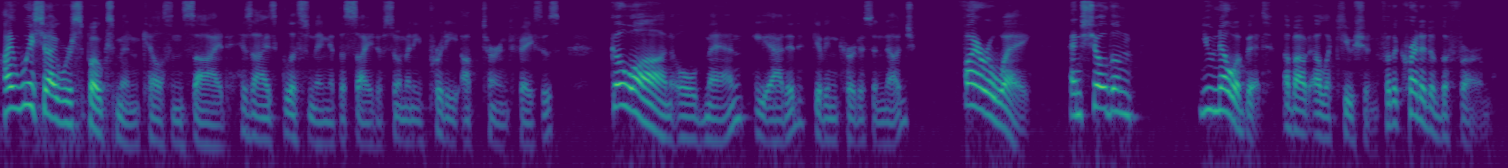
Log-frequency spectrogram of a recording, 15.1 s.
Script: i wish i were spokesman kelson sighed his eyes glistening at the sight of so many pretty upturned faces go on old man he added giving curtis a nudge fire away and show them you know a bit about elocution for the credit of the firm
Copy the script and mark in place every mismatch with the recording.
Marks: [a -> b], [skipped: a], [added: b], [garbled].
i wish i were spokesman kelson sighed his eyes glistening at the sight of so many pretty upturned faces go on old man he added giving curtis a nudge fire away and show them you know a bit about elocution for the credit of the firm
